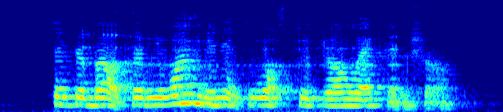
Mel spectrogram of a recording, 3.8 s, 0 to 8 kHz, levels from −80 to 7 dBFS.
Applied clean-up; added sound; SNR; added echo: neural separator model SepFormer DNS4.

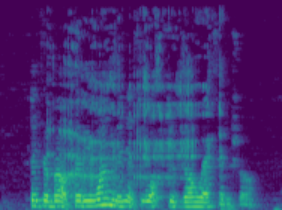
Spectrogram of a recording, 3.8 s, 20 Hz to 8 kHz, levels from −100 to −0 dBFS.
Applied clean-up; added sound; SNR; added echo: classical method WPE with log-MMSE.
